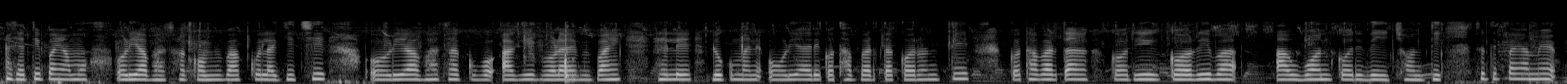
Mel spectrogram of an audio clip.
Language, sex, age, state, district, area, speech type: Odia, female, 18-30, Odisha, Nuapada, urban, spontaneous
